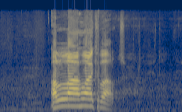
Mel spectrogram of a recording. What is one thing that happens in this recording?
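A man chants a short call in a loud, ringing voice.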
